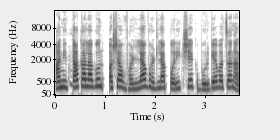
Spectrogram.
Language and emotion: Goan Konkani, neutral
